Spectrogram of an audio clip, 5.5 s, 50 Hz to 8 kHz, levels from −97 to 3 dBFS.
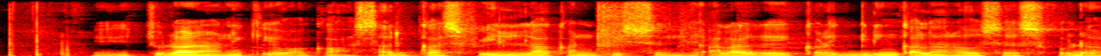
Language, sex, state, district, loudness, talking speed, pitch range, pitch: Telugu, male, Andhra Pradesh, Sri Satya Sai, -21 LUFS, 140 wpm, 105-115 Hz, 110 Hz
